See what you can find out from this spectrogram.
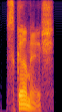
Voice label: "skirmish", British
